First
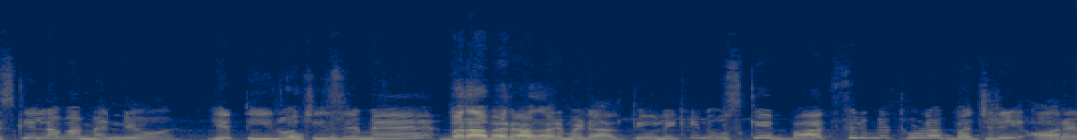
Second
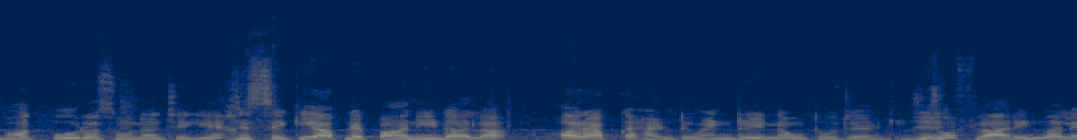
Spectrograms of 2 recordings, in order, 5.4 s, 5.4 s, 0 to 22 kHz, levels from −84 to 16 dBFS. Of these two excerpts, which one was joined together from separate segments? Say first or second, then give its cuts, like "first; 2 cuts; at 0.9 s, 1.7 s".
second; 2 cuts; at 1.1 s, 4.4 s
